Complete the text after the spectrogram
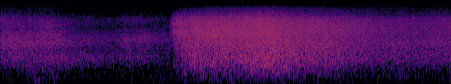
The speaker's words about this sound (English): waves as they roll in and roll out. The rhythmical sound of the ebb and flow washes over you like a soothing lullaby.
